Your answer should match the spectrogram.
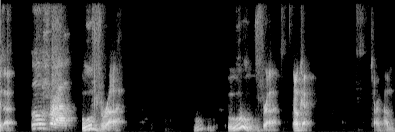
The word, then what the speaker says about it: oeuvre: In her over, O-E-U-V-R-E. Let's learn together what that word is. The works of a painter, composer, or author. How do you say that? Oeuvre.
